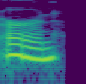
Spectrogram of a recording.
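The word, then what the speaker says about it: Erne: This is called an earn. It's actually pronounced like Ernie, and people may suspect you're a rookie if you don't pronounce it correctly.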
